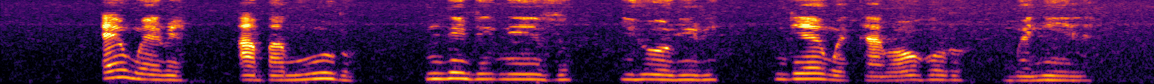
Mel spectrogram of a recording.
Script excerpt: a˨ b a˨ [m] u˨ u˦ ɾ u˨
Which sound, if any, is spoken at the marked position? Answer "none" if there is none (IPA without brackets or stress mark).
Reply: m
